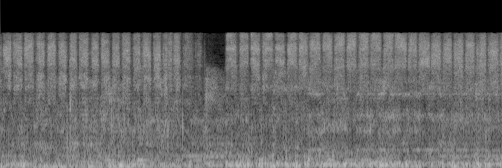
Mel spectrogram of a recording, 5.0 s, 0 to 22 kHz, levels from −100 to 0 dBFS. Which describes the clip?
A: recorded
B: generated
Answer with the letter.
B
